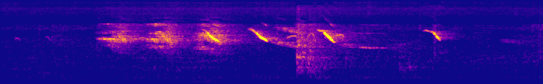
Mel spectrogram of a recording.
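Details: Newborn chickens, freshly hatched, active while feeding: a run of shrill descending peeps, five or six in under two seconds, some overlapping, with one brief dull tap in the middle and quiet background.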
